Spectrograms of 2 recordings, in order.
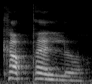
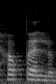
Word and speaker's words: cappello: Hat in Italian is cappello. And he said cappello because in Tuscany you don't pronounce the C.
